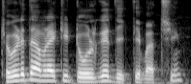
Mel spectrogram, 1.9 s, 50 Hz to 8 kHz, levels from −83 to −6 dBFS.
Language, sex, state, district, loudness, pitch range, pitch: Bengali, male, West Bengal, Cooch Behar, -16 LUFS, 140-185 Hz, 175 Hz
